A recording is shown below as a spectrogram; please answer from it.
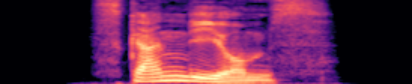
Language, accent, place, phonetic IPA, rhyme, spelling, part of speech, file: German, Germany, Berlin, [ˈskandi̯ʊms], -andi̯ʊms, Scandiums, noun, De-Scandiums.ogg
- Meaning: genitive singular of Scandium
